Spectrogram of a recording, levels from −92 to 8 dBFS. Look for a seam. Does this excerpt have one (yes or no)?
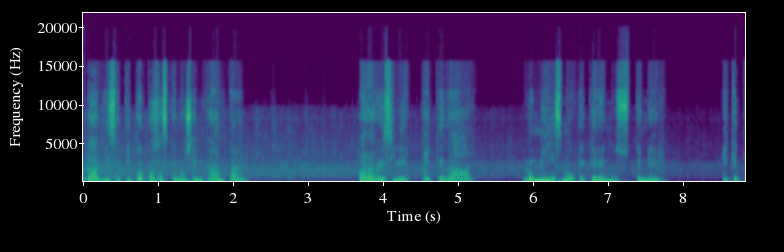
no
